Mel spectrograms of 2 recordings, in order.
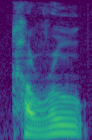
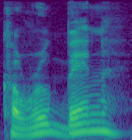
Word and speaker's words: Khruangbin: Khruangbin, Khruangbin.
